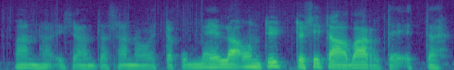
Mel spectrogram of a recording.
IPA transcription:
ʋɑnhɑ ʔisæntæ sɑnoˑ etːæ kum meilːæ on tytːø sitæ ʋɑrte ʔetːæ

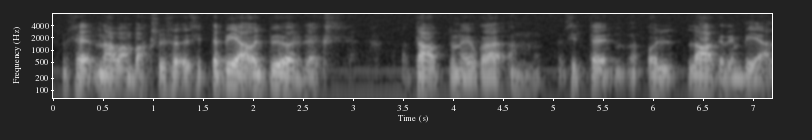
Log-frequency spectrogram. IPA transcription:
se nɑʋɑm pɑksˑuːs olʲ jɑ sitːæ piæ olʲ pyørˑeːks tɑˑotːunɑ jokɑ sitːæ ʔolʲ lɑːkerim piælːæ

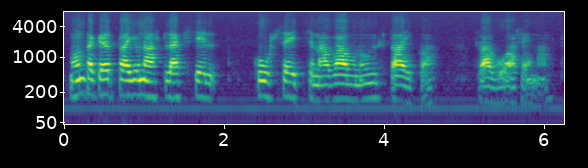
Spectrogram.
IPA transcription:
montɑ kertŏɑˑ junɑst læks siel kuːs seitsemæ ʋɑunuː yhtɑikoɑˑ rɑuʋːu ɑsemɑlt

